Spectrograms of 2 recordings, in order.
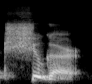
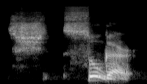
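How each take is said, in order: First: The word begins with an sh sound. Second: The word begins with a plain s sound. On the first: The speaker calls it right. "It's sugar. So the sound is sh" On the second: The speaker calls it wrong. "We don't pronounce as"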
